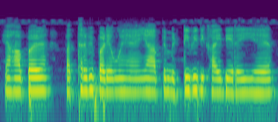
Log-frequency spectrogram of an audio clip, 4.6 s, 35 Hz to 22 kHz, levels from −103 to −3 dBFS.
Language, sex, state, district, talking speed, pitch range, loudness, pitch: Hindi, female, Uttar Pradesh, Lalitpur, 195 wpm, 170-185 Hz, -18 LUFS, 175 Hz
